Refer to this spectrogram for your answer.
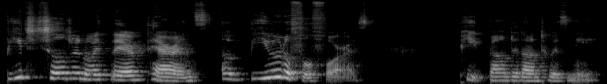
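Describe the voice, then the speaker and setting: Slow, animated woman storyteller. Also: medium pitch, vocal fry. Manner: expressive, deliberate storytelling. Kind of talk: children's storybook read-aloud narration. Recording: roomy, echoing indoor sound.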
